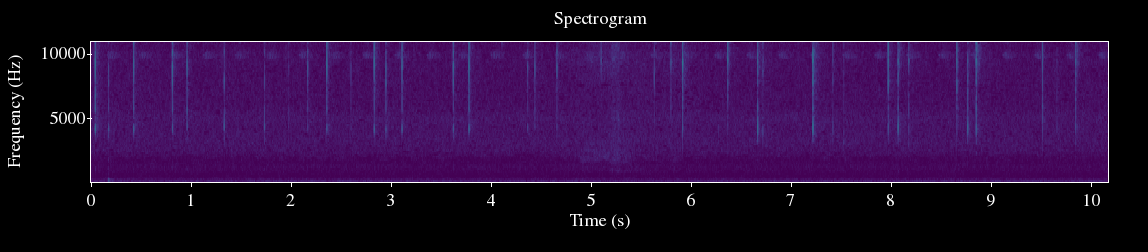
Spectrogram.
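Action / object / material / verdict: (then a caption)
tap / plastic lipstick tube tapped with fingernails / plastic / none. A small black plastic lipstick tube with a silver band, hollow and held in the fingers, is tapped with long red nails. About thirty quiet, bright, dry clicks come at an uneven, unhurried pace. A faint brief rustle sounds midway.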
